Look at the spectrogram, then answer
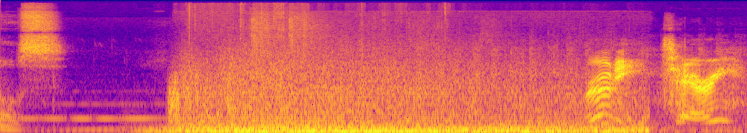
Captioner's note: explosion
